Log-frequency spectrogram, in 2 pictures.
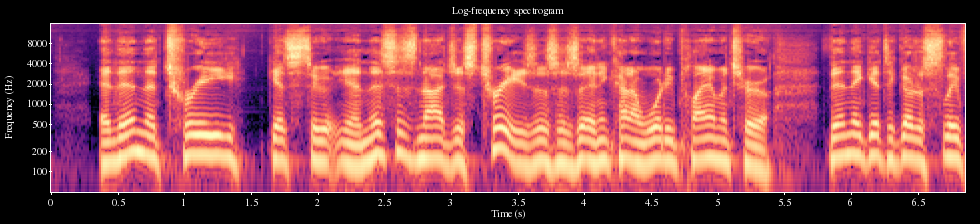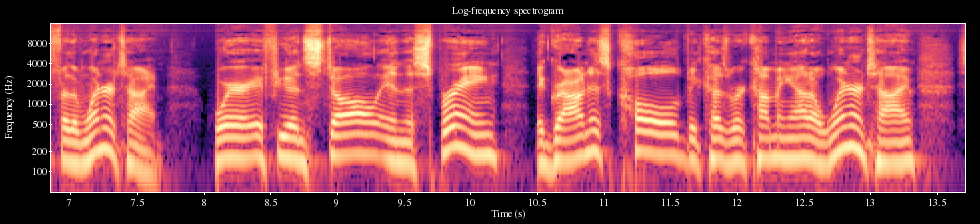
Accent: Ellisville, Missouri, United States; And, you know, I grew up in Ellisville. We had a lot of cicadas over the years.

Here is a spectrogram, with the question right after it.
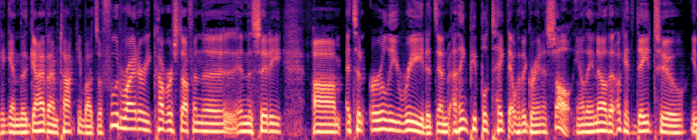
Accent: Minnesota, United States; moved away as an adult; now in Chicago, United States

